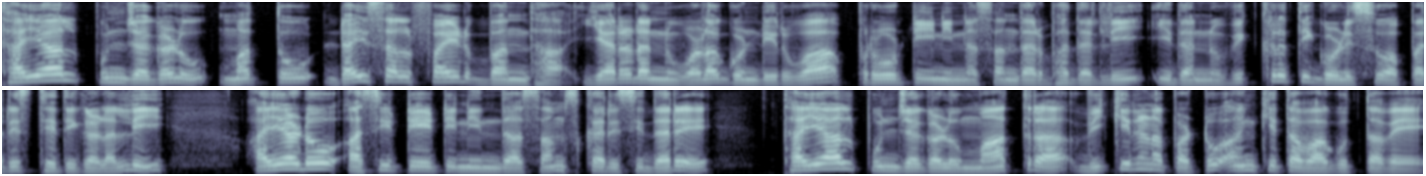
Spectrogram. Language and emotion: Kannada, neutral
